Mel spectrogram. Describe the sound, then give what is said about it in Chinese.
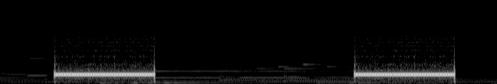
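A telephone tone while placing a call to invite a friend to share a thought: two steady, loud, mid-pitched beeps, each lasting about a second, separated by a two-second pause, with no voices. “呃，接下来呢，我也要去打几通电话，邀请一些朋友来跟我们分享这段时间他感触最深的一句话。”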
